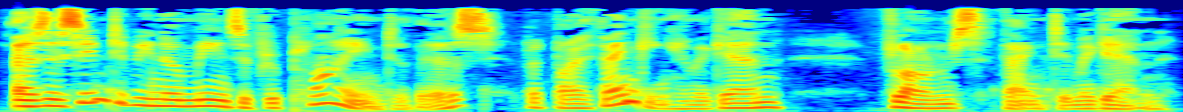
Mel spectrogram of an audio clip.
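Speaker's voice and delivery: ordinary talk, nothing marked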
